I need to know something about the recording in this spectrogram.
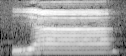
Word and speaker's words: ইয়াসিন: তো আপনারা যারা আরবি কম পারেন, এখানে বাংলা উচ্চারণ দেখে দেখে সুন্দর করে আপনারা এই সূরা ইয়াসিনটা শুদ্ধ করতে পারবেন।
